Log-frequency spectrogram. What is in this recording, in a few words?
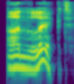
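"unlicked", English, British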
